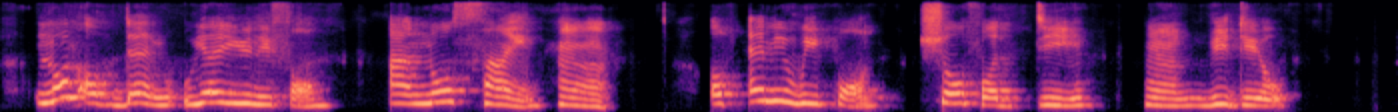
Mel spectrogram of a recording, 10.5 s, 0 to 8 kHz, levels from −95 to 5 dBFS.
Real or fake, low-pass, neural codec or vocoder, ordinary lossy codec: fake; 7.2 kHz; codec, 16 kHz, 4 kbps, X-Codec, HuBERT features, trained on general audio; none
